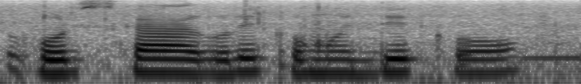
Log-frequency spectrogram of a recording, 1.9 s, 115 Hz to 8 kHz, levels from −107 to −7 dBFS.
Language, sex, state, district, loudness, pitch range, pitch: Chakma, female, Tripura, Dhalai, -16 LUFS, 200-215 Hz, 205 Hz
